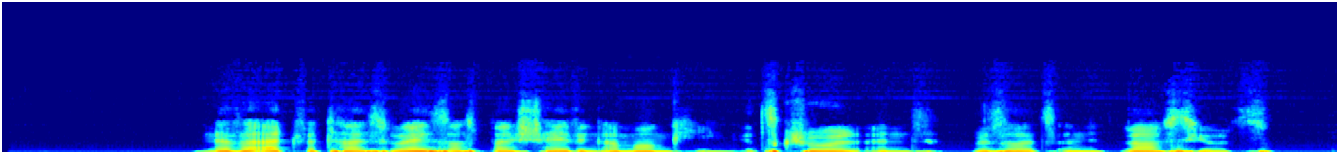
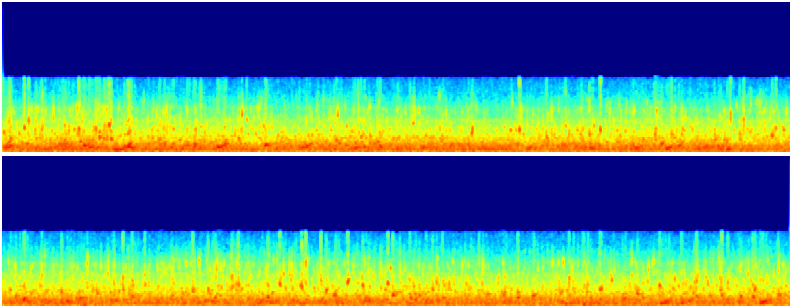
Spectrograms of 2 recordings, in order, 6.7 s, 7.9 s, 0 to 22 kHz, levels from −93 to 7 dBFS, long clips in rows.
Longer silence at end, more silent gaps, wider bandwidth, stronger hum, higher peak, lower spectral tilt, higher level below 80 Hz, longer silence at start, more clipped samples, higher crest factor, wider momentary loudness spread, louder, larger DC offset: first, 0.35 s vs 0 s; neither; second, 7.2 kHz vs 11.5 kHz; neither; second, -10 dBFS vs 0 dBFS; first, -7.5 dB/octave vs -3 dB/octave; about the same, -48 dBFS vs -48 dBFS; first, 0.95 s vs 0 s; neither; first, 18 dB vs 10 dB; first, 13 LU vs 2 LU; second, -28 LUFS vs -11 LUFS; neither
